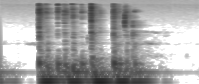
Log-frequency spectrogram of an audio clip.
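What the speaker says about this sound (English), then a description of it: "we're going to press shift enter on the keyboard" A computer keyboard clicks as several keys are pressed in a quick, close cluster of taps that stops abruptly, with no voices.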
